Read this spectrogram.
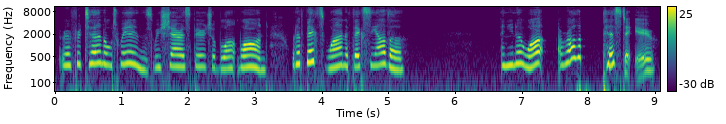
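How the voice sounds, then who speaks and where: A woman's voice: high-pitched, a little slow, fairly bright tone, dry recording, pitched above the performer's own voice. A woman voicing a sardonic, hungry young brother. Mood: mocking. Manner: sarcastic, grumbling, menacing.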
